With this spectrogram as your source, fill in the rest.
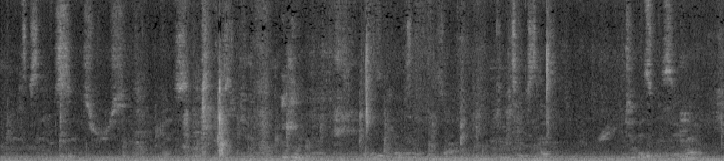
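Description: A man speaks from across a room.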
